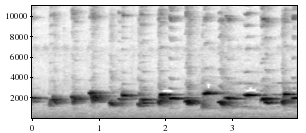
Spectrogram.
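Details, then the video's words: Sooty-headed bulbul giving an energetic, long 'kongslet' song: a continuous chain of bright, slurred whistles, each note sliding down then up, repeated about one and a half times per second with no other sounds. "Masteran Trucuk Kongslet Panjang"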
